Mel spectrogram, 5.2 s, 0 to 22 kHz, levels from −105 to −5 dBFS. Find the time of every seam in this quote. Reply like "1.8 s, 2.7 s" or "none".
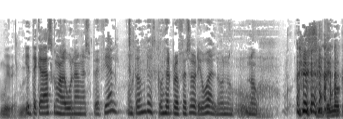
none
